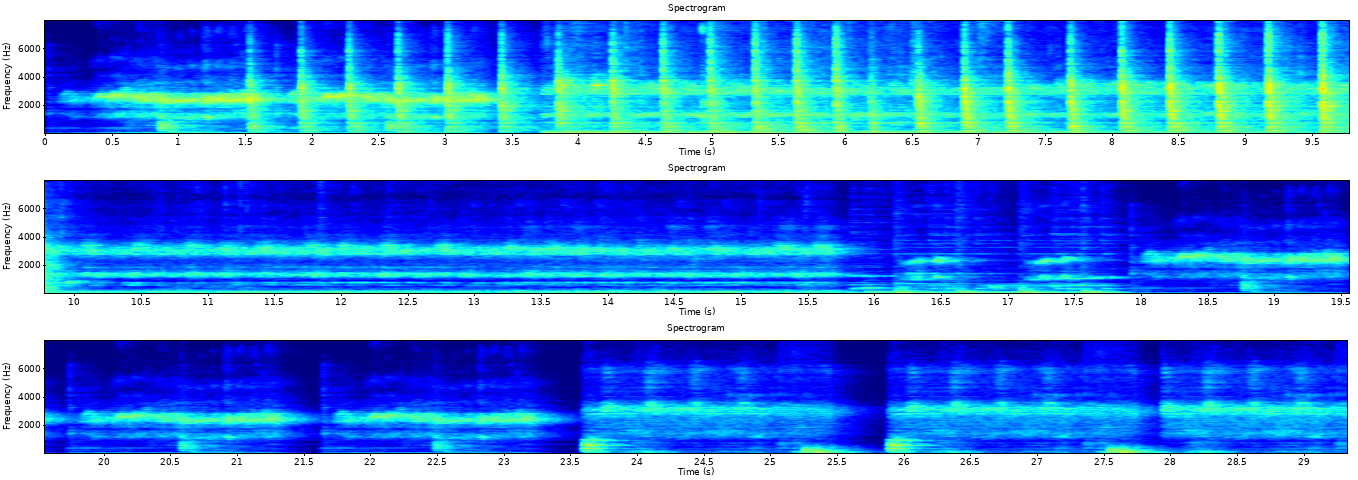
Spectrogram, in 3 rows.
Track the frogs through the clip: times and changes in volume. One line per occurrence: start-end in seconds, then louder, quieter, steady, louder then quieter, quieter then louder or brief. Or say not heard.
0.0-29.2 quieter.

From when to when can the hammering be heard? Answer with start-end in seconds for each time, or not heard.
1.5-9.9.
